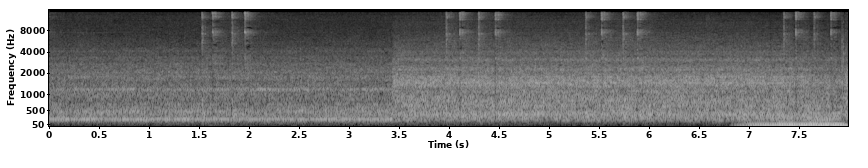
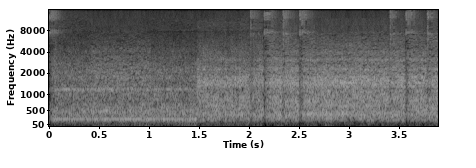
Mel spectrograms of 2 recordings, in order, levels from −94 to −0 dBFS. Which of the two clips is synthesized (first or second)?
first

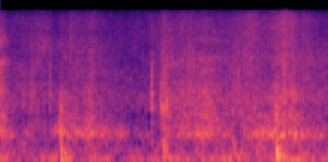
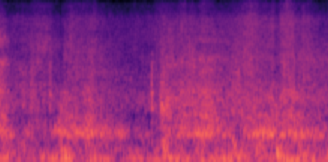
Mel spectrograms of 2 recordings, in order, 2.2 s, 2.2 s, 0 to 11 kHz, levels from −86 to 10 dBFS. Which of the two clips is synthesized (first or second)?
second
